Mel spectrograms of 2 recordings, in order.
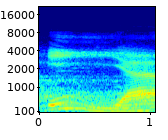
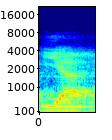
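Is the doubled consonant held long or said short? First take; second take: held long; short. First: The doubled consonant is held long. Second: The doubled consonant is said short. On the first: The speaker calls it right. "bacaannya harus ditahan" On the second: The speaker calls it wrong.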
